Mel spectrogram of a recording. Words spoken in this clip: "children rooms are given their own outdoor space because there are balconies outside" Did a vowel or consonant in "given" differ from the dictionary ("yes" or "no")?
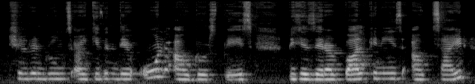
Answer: no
